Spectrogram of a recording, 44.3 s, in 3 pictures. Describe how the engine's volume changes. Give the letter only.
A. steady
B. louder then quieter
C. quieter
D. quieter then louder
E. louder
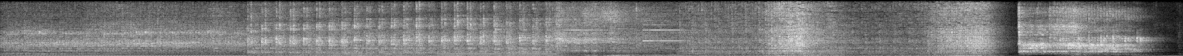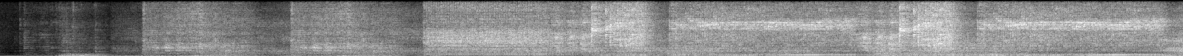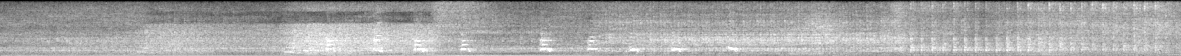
E.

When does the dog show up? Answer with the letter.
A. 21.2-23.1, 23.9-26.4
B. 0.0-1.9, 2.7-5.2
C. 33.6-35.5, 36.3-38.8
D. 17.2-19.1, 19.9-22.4
C.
